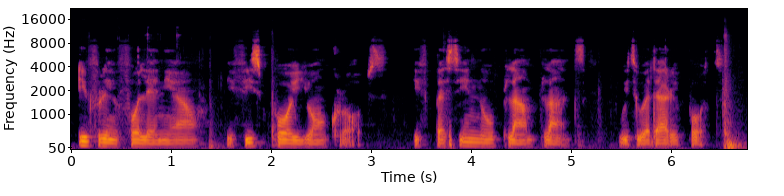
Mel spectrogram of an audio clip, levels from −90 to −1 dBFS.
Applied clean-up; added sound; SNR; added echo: none; Slam / Car; 17 dB; none.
